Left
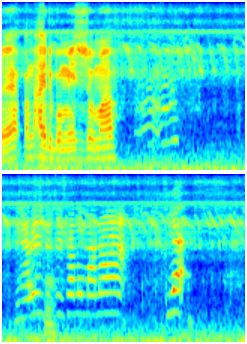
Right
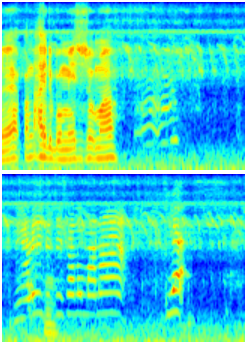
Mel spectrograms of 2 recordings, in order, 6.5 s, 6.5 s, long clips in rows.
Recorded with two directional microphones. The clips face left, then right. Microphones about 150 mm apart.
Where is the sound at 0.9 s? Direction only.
25° right (ahead or behind).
